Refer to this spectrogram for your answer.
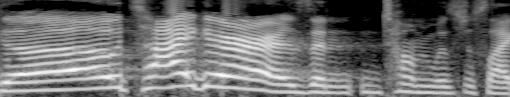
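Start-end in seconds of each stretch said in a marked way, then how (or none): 0.0-1.6 put-on American accent, much higher. Retelling standing up to deliver their line, American accent. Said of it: "I stood up in an American accent".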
